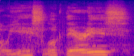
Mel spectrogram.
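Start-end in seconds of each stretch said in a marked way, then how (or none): 0.0-1.0 suddenly hushed. Real, not acted. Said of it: "Inside voice".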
